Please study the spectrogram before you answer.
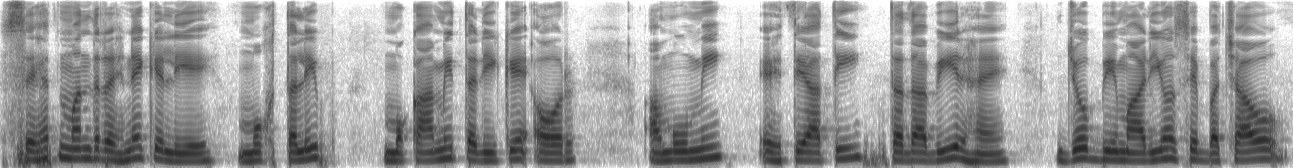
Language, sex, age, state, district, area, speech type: Urdu, male, 18-30, Uttar Pradesh, Balrampur, rural, spontaneous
